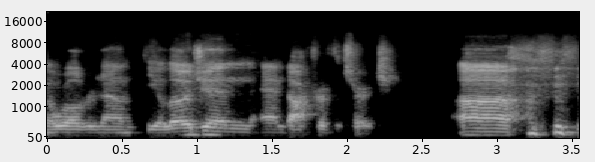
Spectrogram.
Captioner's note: laughs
